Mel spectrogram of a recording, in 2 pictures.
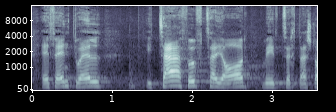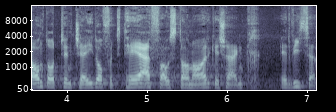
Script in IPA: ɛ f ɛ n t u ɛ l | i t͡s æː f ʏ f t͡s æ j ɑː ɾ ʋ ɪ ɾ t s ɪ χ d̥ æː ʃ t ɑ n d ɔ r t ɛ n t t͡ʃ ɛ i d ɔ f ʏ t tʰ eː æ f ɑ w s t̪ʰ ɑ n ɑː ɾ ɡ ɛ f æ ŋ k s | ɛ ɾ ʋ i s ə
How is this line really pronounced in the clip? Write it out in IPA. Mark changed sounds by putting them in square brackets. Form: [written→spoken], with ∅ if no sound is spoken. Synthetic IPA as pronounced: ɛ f ɛ n t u ɛ l | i t͡s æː f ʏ f t͡s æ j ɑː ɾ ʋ ɪ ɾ t s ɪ χ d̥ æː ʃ t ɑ n d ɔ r t ɛ n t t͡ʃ ɛ [i→ɪ] d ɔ f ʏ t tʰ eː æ f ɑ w s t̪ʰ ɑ n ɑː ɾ ɡ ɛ [f→ʃ] æ ŋ k [s→χ] | ɛ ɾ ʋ i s ə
